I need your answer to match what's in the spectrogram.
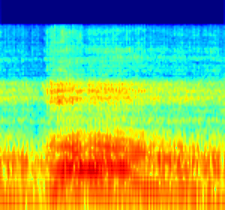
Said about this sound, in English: Motorcycle. Motorcycle. Selected.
